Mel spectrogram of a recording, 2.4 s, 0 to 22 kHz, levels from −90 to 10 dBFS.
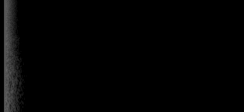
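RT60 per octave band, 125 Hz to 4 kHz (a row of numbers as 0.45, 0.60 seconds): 0.30, 0.30, 0.30, 0.30, 0.30, 0.25 seconds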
